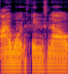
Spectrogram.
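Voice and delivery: ordinary talk, nothing marked

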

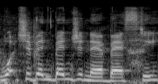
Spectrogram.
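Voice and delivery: put-on English accent. Co-host suggests saying the segment name in an English accent; speaker does it. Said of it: "I think you should do that with an English accent".

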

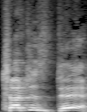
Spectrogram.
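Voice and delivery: put-on shrill, high-pitched little boy's holler. Retelling a wrestling match where a boy in the crowd yells; imitating a boy yelling. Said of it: "and he just yells".

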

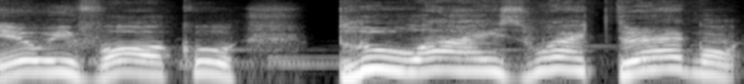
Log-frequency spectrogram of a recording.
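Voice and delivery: put-on anime-style duelist shouting. Retelling how anime duelists summon cards: imitating anime duelists shouting. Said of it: "eles sempre gritavam".

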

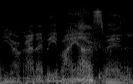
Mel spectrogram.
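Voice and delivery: quiet, low whispering.

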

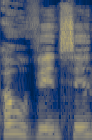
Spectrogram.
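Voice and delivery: very high, gushing, swooning, lovesick voice. Sarah teases her sister Delia, mocking high, swooning voice. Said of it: "Sarah mimicked in a high, swooning voice".

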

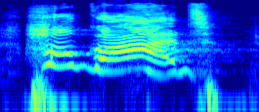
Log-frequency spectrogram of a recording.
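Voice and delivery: loud, high-pitched shout of disgust and revulsion. Retelling a film scene where a woman shouts in disgust: imitating a disgusted shout. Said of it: "com uma cara de nojo grita".

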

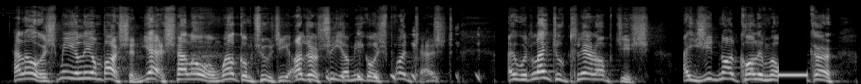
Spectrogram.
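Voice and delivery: put-on very high, muddled German-Belgian-Chinese blended accent. Pretending to be Liam Bossin on the podcast, speak in a muddled German-Belgian-Chinese accent. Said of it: "I'm talking kind of German and Belgian and Chinese".

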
